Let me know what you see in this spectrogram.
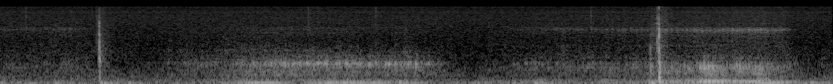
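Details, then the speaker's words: Elderly man (grandfather) snoring in sleep: two low, rough breaths with a soft flutter and a couple of sharp clicks between; snoring. "Сейчас вы услышите как дед умеет храпеть Вот так мы спим каждый день"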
